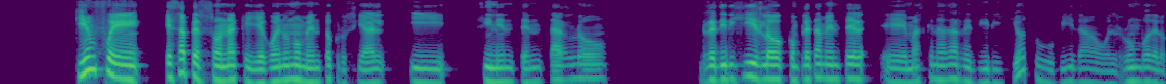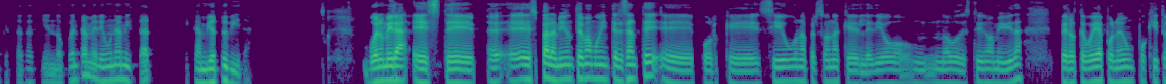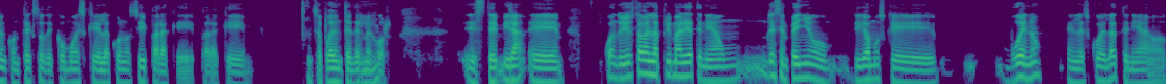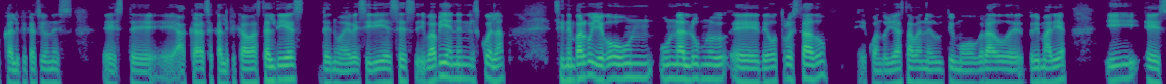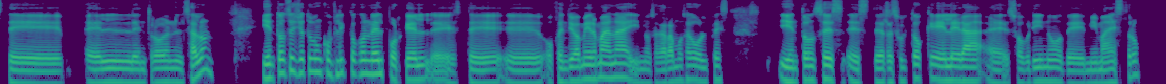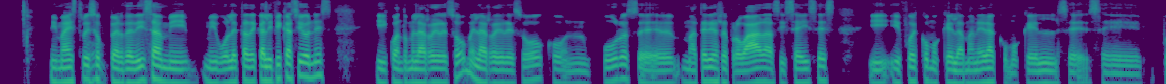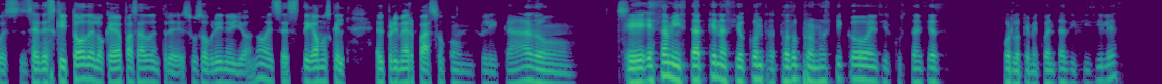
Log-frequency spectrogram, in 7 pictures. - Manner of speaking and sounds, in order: other background noise; other noise
- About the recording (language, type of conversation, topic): Spanish, podcast, Cuéntame sobre una amistad que cambió tu vida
